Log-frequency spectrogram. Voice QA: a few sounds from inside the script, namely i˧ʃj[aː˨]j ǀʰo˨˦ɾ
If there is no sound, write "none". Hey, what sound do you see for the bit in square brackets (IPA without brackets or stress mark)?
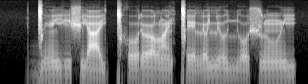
aː˨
